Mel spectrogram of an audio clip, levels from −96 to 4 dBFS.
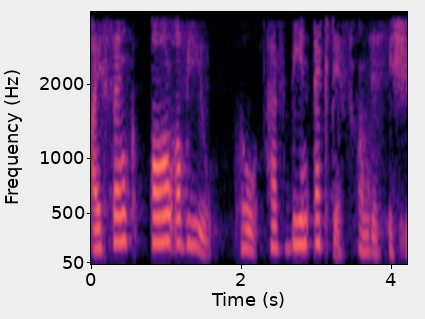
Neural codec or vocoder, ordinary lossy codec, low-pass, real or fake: codec, 16 kHz, 16 kbps, FunCodec, trained on Chinese and English, 50 frames a second; AAC, 16 kbps; 3.6 kHz; fake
